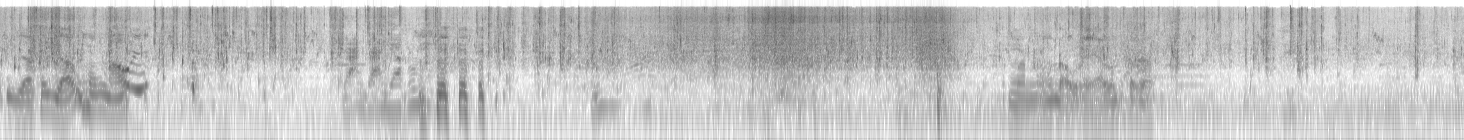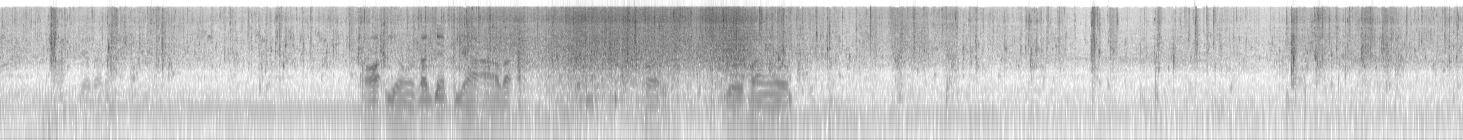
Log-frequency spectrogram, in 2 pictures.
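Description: Fish thrash and splash in shallow water.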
